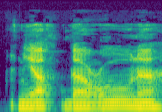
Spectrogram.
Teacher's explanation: یہاں پر خاء میں قلقلہ نہیں کریں گے اور واو مدہ ہے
